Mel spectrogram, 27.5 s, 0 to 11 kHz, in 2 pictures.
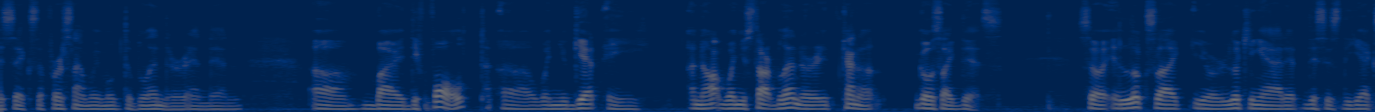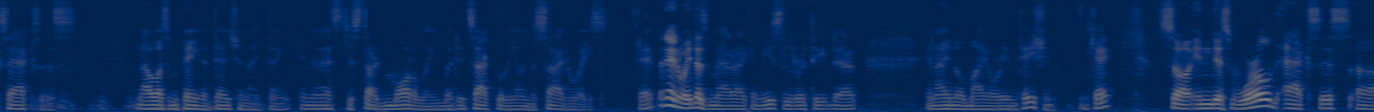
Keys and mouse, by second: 8.1-10.8 middle drag, 18.8-20.2 middle drag.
